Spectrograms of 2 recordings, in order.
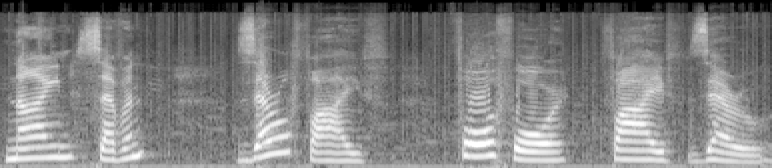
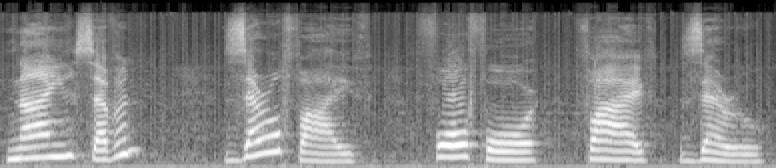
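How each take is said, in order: Both takes have the same delivery.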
